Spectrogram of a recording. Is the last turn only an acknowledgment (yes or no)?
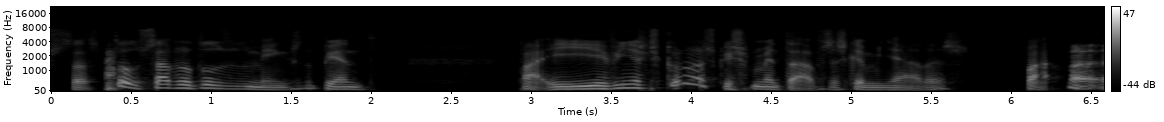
no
